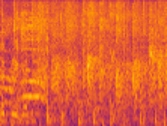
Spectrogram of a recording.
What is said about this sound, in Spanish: Un aplauso para Pamela.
